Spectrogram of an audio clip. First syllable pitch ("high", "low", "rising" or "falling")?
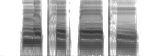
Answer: high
